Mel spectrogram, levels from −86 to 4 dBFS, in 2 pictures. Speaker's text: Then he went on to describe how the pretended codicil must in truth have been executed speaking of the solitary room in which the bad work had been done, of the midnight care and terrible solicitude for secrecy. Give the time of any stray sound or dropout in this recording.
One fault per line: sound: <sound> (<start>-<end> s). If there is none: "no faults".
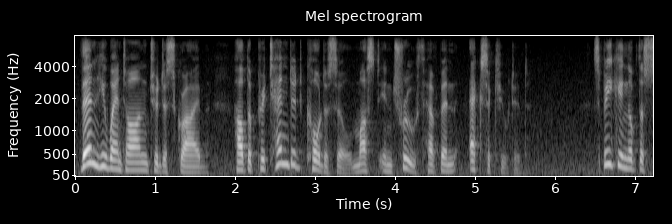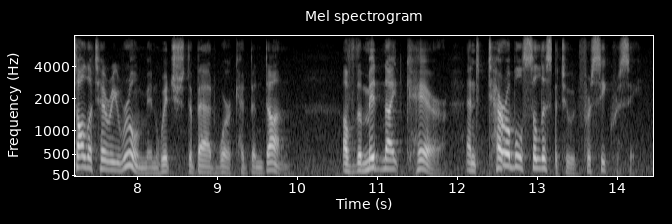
sound: dropout (13.2-13.2 s)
